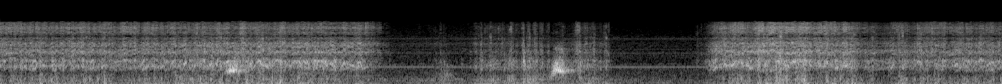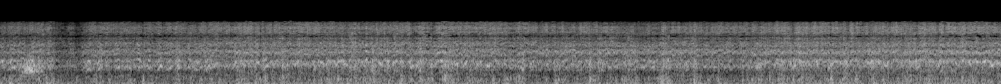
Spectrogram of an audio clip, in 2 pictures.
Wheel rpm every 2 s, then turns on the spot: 100, 90, 30, 40, 90, 90, 130, 120, 110, 130.
4-6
